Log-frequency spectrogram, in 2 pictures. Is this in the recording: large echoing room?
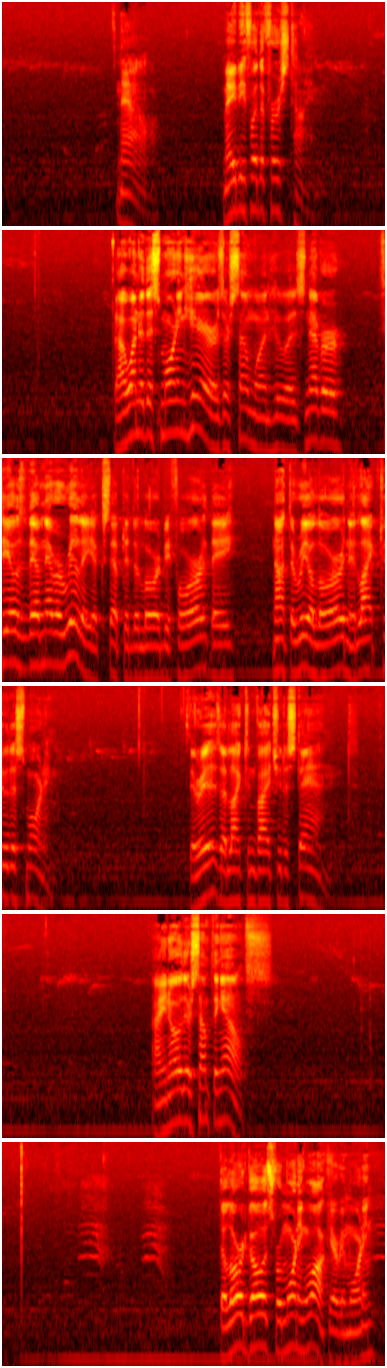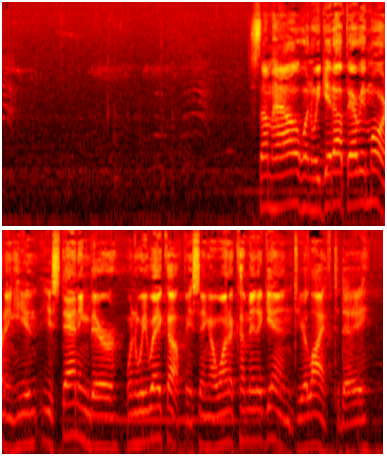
yes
